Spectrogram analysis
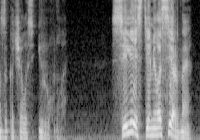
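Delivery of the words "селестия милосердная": drawn-out, raised exclamation; exclaiming. A narrator's reading. Лайфблум cries out running up to Ксенит, exclaiming. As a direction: cry it out louder and higher, stretching the words. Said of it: "воскликнул Лайфблум".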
